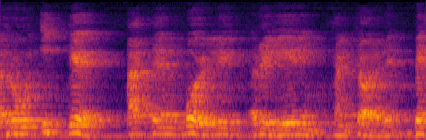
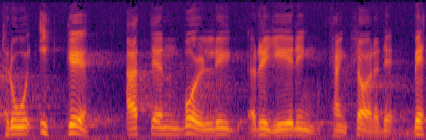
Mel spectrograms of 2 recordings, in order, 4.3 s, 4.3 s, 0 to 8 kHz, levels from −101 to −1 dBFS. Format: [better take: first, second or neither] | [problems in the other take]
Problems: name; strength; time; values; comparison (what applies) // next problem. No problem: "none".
second | room echo; dies away in 0.6 s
